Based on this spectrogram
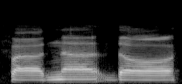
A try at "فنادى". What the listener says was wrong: Yeah, good job.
